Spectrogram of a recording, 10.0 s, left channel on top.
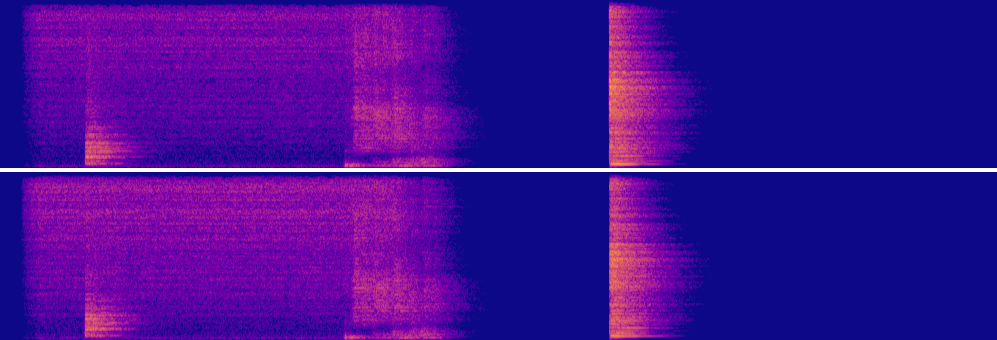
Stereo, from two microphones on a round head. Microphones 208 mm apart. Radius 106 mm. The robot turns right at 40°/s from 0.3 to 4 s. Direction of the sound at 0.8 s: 75° right (ahead or behind).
